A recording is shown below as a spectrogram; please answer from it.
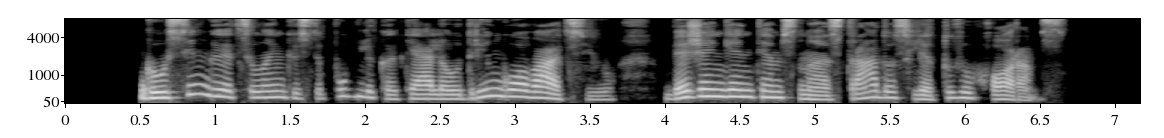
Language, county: Lithuanian, Telšiai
